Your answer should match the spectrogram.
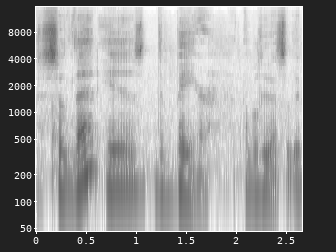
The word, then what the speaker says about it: Bexar: different H all right so that is the Bayer I believe that's what they pronounced Bayer some people call it the Baer but it is pronounced Bayer as I understand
